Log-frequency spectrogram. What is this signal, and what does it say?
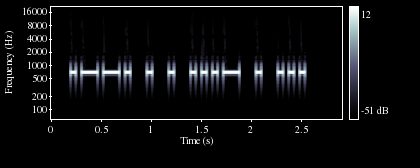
Morse code, heard as a keyed tone, about 22 wpm, 700 Hz. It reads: PEEVES
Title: Pangram Challenge v2 - 22wpm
